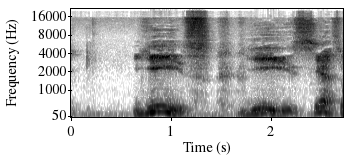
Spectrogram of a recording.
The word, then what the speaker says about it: Ys: Yeez. Yeez. Yeah, so Like it's Yeez. Yeezys. Yeah, but without all that. So it's Yeez.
